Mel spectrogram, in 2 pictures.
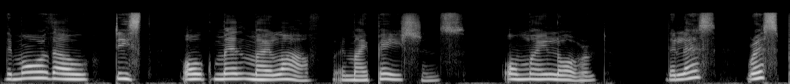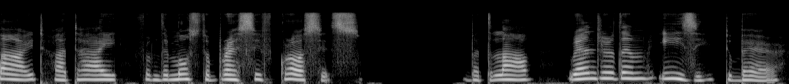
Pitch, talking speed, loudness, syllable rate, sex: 230 Hz, 115 wpm, -18 LUFS, 3.5 syllables/s, female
